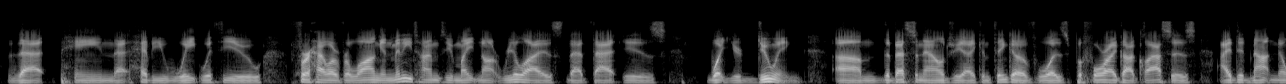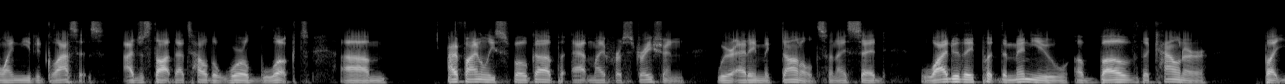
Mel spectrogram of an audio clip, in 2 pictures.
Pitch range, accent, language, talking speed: 90-105 Hz, American, English, 180 wpm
